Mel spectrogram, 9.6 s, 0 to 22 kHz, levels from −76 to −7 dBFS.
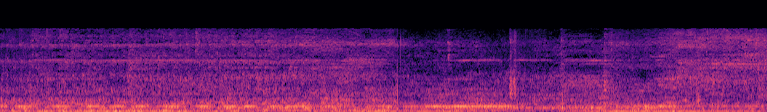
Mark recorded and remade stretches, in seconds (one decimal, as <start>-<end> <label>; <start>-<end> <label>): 0.0-3.8 recorded; 3.8-4.9 remade; 4.9-6.9 recorded; 6.9-8.8 remade; 8.8-9.6 recorded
